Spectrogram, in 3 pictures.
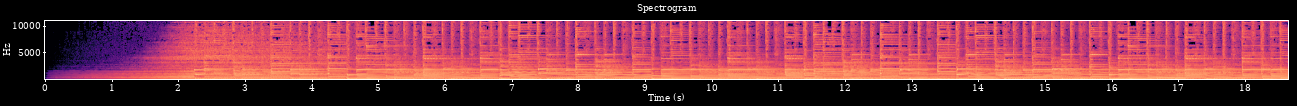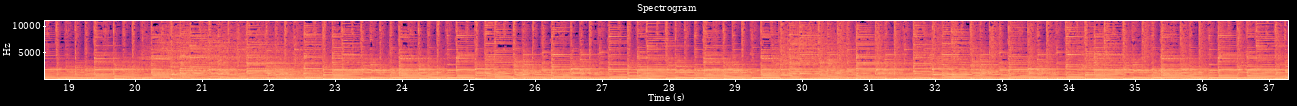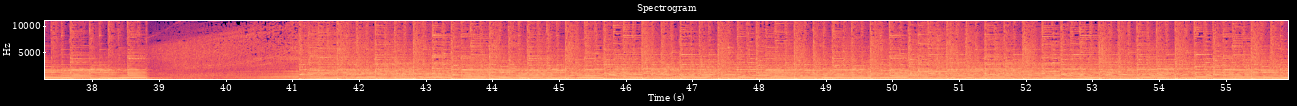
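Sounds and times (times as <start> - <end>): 
elegant corporate background music: 1.9 - 39.0, 40.9 - 55.9.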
